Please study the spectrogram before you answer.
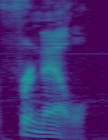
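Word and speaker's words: Fresnel: just for informational purposes it's actually pronounced fernel Fel okay yeah so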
